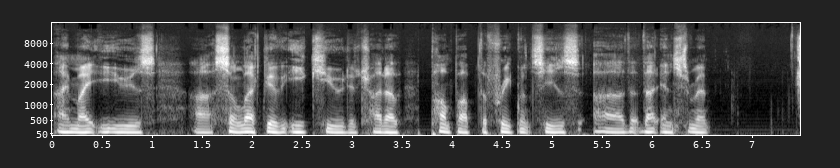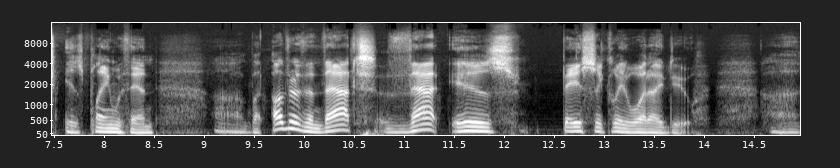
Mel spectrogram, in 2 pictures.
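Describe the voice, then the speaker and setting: A man giving a casual step-by-step tutorial, explaining things in a measured way with pauses. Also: fairly low pitch, fairly bright tone, no room sound. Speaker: host of a record collecting tutorial channel.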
